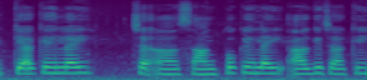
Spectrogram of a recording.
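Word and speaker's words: Tsangpo: सांगपो, यहाँ पे T silent है।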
